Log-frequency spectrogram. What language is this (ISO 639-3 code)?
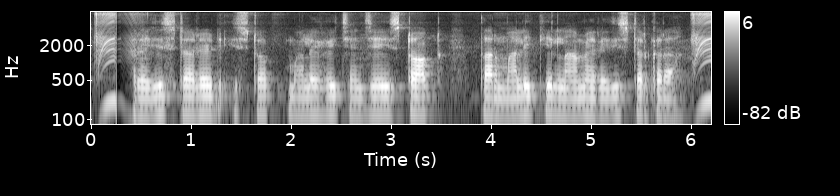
ben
